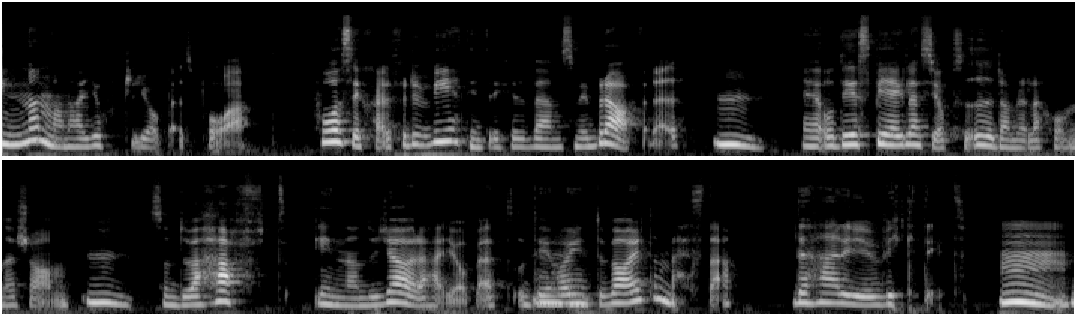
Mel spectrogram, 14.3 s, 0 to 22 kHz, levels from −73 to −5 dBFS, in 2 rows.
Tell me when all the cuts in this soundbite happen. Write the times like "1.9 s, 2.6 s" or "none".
12.2 s

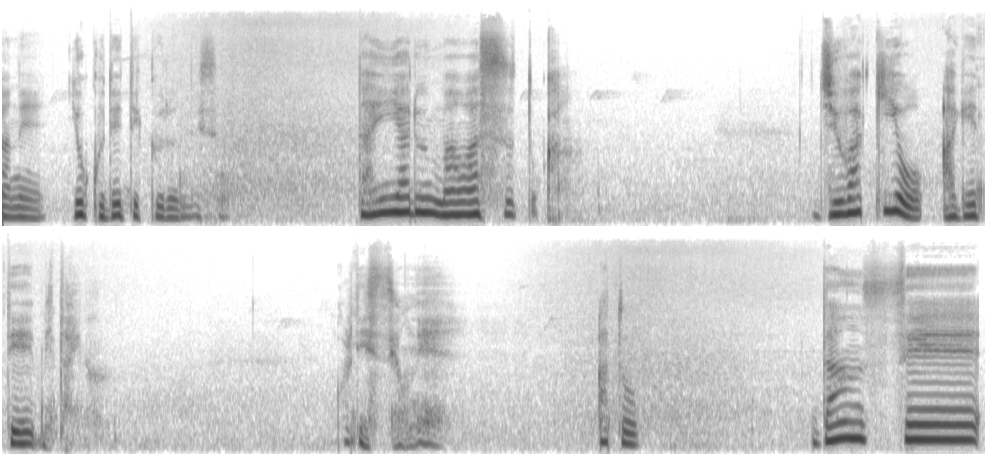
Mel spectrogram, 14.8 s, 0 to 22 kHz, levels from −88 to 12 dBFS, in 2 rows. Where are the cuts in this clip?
10.0 s

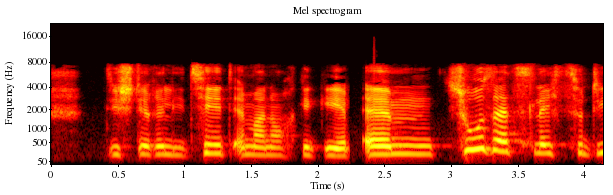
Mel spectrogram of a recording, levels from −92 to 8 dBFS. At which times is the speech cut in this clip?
2.2 s

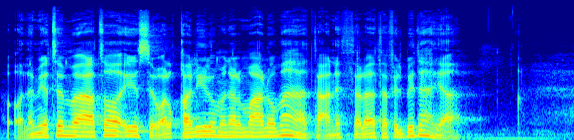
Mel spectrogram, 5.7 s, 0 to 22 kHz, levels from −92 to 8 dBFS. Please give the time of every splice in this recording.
none

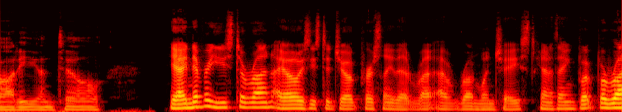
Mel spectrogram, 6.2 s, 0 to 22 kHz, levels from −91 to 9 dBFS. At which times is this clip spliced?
1.5 s

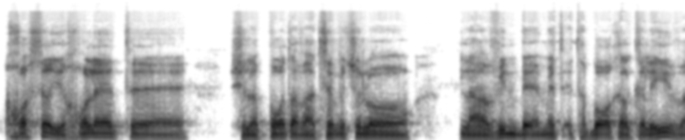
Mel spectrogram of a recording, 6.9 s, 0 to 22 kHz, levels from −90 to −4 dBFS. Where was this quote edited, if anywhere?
none

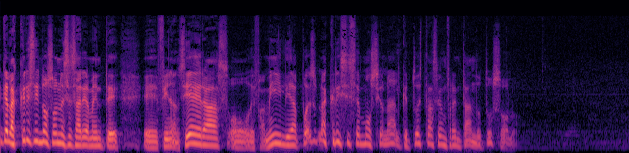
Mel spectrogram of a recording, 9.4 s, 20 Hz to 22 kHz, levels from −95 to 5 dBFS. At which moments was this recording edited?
none

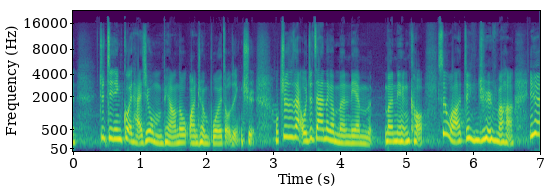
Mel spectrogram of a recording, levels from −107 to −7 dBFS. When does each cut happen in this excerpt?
3.1 s, 5.4 s

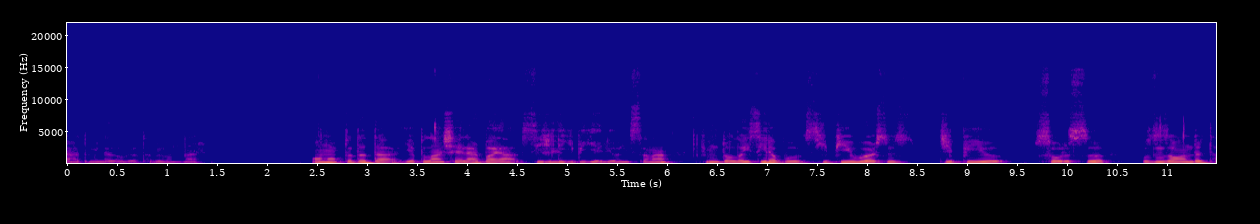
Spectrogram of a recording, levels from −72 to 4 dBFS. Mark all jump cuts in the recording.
2.3 s, 6.2 s

